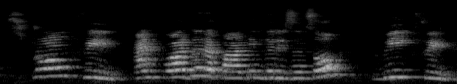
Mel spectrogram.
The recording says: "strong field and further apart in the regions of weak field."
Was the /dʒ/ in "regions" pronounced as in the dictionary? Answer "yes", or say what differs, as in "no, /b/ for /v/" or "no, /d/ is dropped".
no, /z/ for /dʒ/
